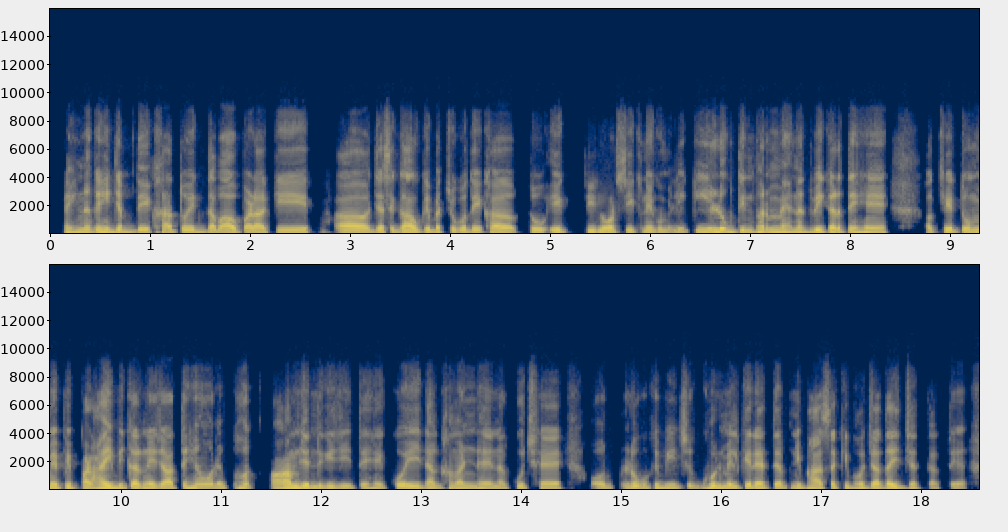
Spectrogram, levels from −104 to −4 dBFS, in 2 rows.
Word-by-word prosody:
कहीं 150 +2 0
न 185 +1 +1
कहीं 180 +1 +3
जब 170 -3 0
देखा 125 +9 0
तो 170 - +1
एक 160 -3 -1
दबाव 120 +2 +2
पड़ा 130 0 +3
कि 130 0 -1 0.3
अ, 125 0 +4
जैसे 125 +2 0
गाँव 125 +1 +5
के 130 - 0
बच्चों 120 +1 -2
को 120 0 0
देखा 115 +1 0 0.3
तो 125 -2 -1
एक 125 - -5 0.2
चीज़ 120 0 0
और 125 - +2
सीखने 125 -1 -4
को 125 - -5
मिली 135 +11 -6
कि 225 - -4
ये 200 -3 +2
लोग 195 -2 +4
दिन 135 -2 -1
भर 180 +5 +2
मेहनत 120 +2 +1
भी 160 +1 +5
करते 150 -1 +2
हैं 145 -2 +1 0.4
और 120 - -3
खेतों 130 0 +1
में, 135 0 +3
फिर 145 -2 0
पढ़ाई 130 +6 +5
भी 175 +1 0
करने 155 0 +3
जाते 145 +3 +1
हैं 190 +4 +1
और 210 +1 0
एक 230 - -4
बहुत 210 +5 -3 0.3
आम 175 -3 +6
ज़िंदगी 115 -4 +2
जीते 105 -1 -5
हैं। 110 0 -4
कोई 130 +2 +3
न 120 - +1
घमंड 125 +5 -3
है 120 -2 0
ना 115 -1 -4
कुछ 135 -1 -5
है 120 0 0 0.3
और 195 - -3
लोगों 160 +5 -1
के 185 - -2
बीच 185 -1 -6
घुल-मिल 145 0 +1
के - - +5
रहते 125 +1 +2
हैं 130 - +1
अपनी 135 -1 -4
भाषा 115 +3 0
की 125 - -3
बहुत 115 0 -2
ज़्यादा 120 +4 +3
इज़्जत 100 -5 -1
करते - - -11
हैं। - - -8
130 Hz, 230 wpm, -23 LUFS, 120-155 Hz, 0.4 s, आम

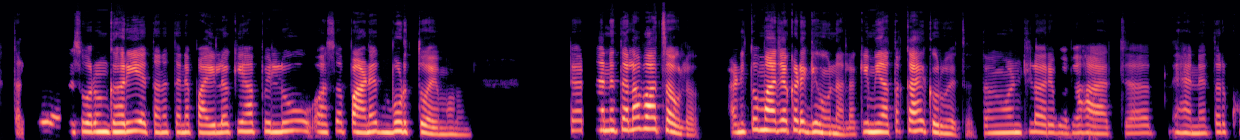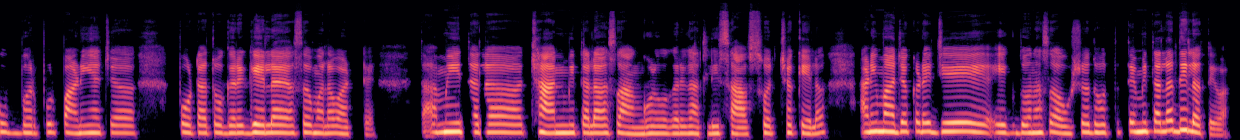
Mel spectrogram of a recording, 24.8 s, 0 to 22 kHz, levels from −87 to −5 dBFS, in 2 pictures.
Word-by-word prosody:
तर - - -9
तो - - -7
ऑफिसवरून 245 -4 +2
घरी 245 +1 +5
येताना 235 -3 0
त्याने 230 -1 0
पाहिलं, 225 +1 +1
की 260 - 0
हा 255 - +2
पिल्लू 250 +1 +2 0.3
असं 260 +3 -4
पाण्यात 235 0 +4
बुडतोय 245 -7 +1
म्हणून, 175 -2 -7 1.0
तर 280 0 -3
त्याने 285 0 0
त्याला 310 +1 +4
वाचवलं 270 - +3 0.4
आणि 235 +1 +2
तो 310 - 0
माझ्याकडे 285 -1 +5
घेऊन 225 -5 +1
आला, 175 0 -7
की 250 - 0
“मी 240 0 +6
आता 235 +3 0
काय 275 0 +3
करू 225 -4 0
ह्याचं?” 185 -3 -8
तर 210 - -9
मी 215 +1 -3
म्हटलं, 225 +2 -1
“अरे 220 -1 -3
बाबा, 210 +2 -8
ह्याच्या 205 +1 -6 0.3
ह्याने 205 -1 -3
तर 235 - -5
खूप 240 -3 -5
भरपूर 220 +1 -5
पाणी 210 -1 -1
ह्याच्या 215 -1 -4 0.5
पोटात 220 -2 -3
वगैरे 210 0 -1
गेलं 220 0 +4
आहे, 220 -1 +3
असं 215 +2 -3
मला 205 0 -2
वाटतंय.” 185 -4 -7 0.5
तर - - -9
आम्ही 245 +2 +4
त्याला 230 -1 -1 0.2
छान, 215 -2 +4
मी 220 - +2
त्याला 215 -1 +1
असं 215 +1 -3
अंघोळ 195 0 -1
वगैरे 200 0 -3
घातली, 200 0 -3
साफ 190 -2 -2
स्वच्छ 210 +2 -5
केलं. 205 0 -2 0.4
आणि 240 +1 +4
माझ्याकडे 250 0 +3
जे 250 - +2 0.5
1-2 215 +1 -2
असं 230 +1 -2
औषध 225 +4 -3
होतं, 225 0 -4
ते 255 - +2
मी 250 +1 +6
त्याला 265 +1 +2
दिलं 275 -5 +4
तेव्हा. 160 -2 -8
225 Hz, 175 wpm, -19 LUFS, 205-250 Hz, 1.0 s, मी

